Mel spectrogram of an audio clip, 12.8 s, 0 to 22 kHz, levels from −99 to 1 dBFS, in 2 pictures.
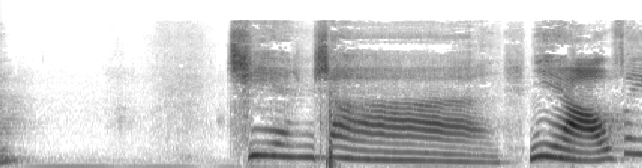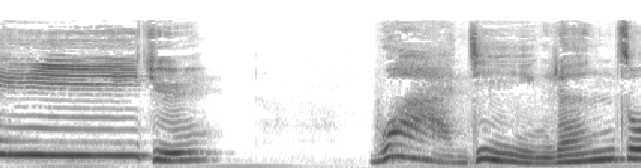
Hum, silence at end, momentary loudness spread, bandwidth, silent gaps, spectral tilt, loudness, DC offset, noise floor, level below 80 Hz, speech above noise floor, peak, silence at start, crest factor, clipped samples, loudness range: none; 0 s; 17 LU; 13 kHz; none; -3 dB/octave; -26 LUFS; under 0.1%; -82 dBFS; -56 dBFS; 57 dB; -4 dBFS; 0 s; 24 dB; under 0.1%; 13 LU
